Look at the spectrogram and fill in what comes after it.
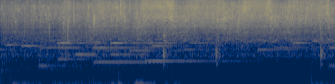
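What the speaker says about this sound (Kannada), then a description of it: "ಟೊಮೆಟೊ ಸಾಫ್ಟ್ ಆಗೋವರೆಗೂ ಹುರಿದುಕೊಂಡು" Chopped tomato and fresh peas fry in a pan for tomato rice, a steady close sizzle with stirring scrapes throughout, no voices.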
